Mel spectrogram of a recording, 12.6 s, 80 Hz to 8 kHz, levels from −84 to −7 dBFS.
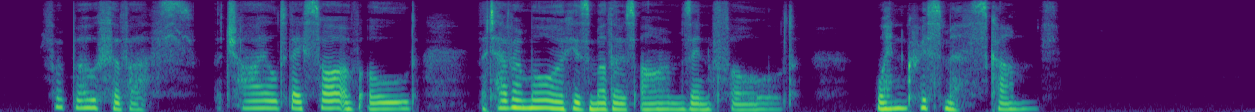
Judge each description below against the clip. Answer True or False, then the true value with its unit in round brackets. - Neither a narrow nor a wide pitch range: True (3.2 semitones)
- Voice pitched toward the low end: False (170 Hz)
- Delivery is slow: True (90 wpm)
